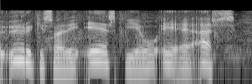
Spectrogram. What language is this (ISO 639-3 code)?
isl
